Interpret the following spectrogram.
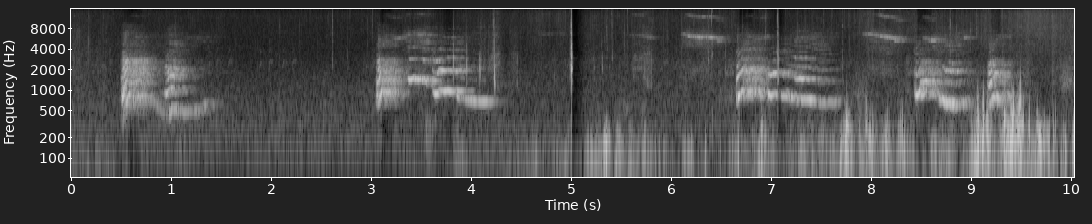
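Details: Mica, a young female Siberian Husky, screams from indoors in Belmont, Massachusetts, on the morning of February 9, 2013, wanting to go back out into Blizzard Nemo; drawn-out wailing yowls in separate bursts with falling tails, short pauses between.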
